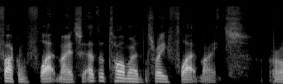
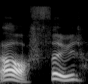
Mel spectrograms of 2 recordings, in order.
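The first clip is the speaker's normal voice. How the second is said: higher, louder perked-up cat voice; pleasantly surprised; 6 semitones higher, 8 dB louder than usual. Acted. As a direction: act out a cat suddenly noticing food. Voices cat spotting food.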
